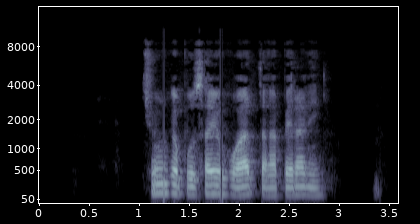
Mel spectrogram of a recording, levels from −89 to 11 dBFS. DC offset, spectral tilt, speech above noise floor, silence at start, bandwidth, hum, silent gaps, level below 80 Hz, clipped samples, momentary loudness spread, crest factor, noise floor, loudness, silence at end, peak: under 0.1%; -4.5 dB/octave; 37 dB; 1.05 s; 9.4 kHz; none; none; -66 dBFS; under 0.1%; 9 LU; 20 dB; -64 dBFS; -27 LUFS; 0.75 s; -10 dBFS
